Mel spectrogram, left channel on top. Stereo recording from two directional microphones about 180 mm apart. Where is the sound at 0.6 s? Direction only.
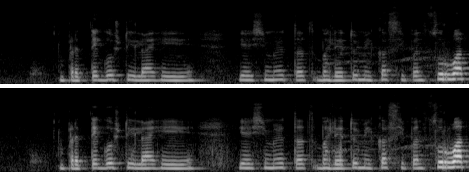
5° right (ahead or behind).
